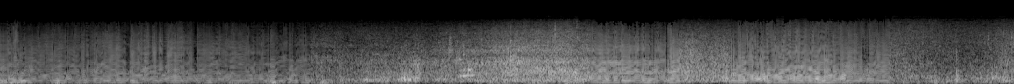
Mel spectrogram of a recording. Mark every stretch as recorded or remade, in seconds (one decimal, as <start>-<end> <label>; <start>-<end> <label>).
0.0-3.1 remade; 3.1-5.9 recorded; 5.9-6.8 remade; 6.8-7.3 recorded; 7.3-8.9 remade; 8.9-10.1 recorded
